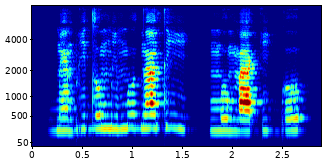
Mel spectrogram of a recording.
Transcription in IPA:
ɡ͡bɛ̃˨bi˧do˦ mi˧mu˦ dã˦ti˦˨ | mo˨ma˨ki˨ɡ͡bo˨˦

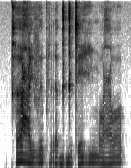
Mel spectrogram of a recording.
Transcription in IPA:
kʰɐʕe vɘpʰrɐɡɨ ɡɨtʼe ɦimɔʕɔ

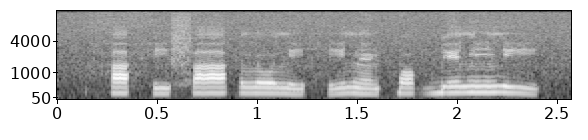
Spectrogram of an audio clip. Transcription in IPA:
ha˧ hi˧fa˦ | lo˧li˨hi˨˦ lɛ̃˧ k͡pɔ˧ɡ͡be˦lĩ˦ li˦˨

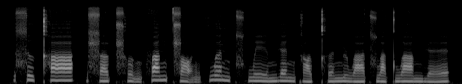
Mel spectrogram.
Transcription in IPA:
sɹ̩˥˩kʰä˥ | ʂä˧˥ ʈ͡ʂʰɤ̰˨˩ŋfa˥n ʈ͡ʂɑ̰˨˩ŋfwə˥˧n t͡sʰwe˥˧ɪ̯ mɥɛ˥˩nkɑ˩ʊ̯kʰə˧˥n ɻwä˧˥t͡swä˧t̪wä˥ mɥɛ˧˥

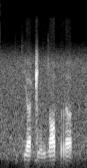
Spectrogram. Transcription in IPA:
tʲɒɡ͡ǁə̃ dɒprʌ

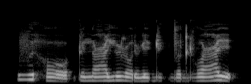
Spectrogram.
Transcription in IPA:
vʏ hɔ | ʈʏnʊʕijʏɭ ɔɾʏɳi ɖʱeʈdɔdɖʱɔ ʕe

